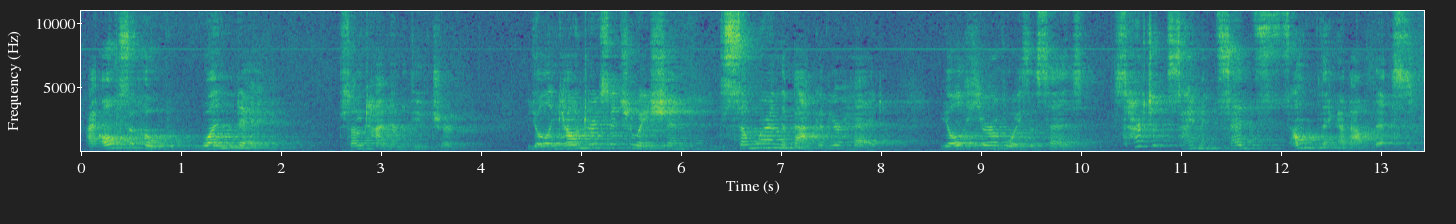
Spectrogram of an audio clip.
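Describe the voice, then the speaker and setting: A woman's voice: a little high, normal speed, a little hiss or hum. A woman master sergeant giving an earnest, wry speech at her own promotion ceremony. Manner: earnest, wry, emotional at times. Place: large indoor hall. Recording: echoey hall, mic far off.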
